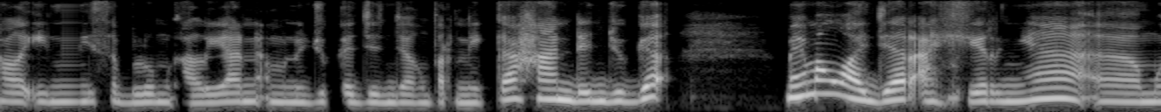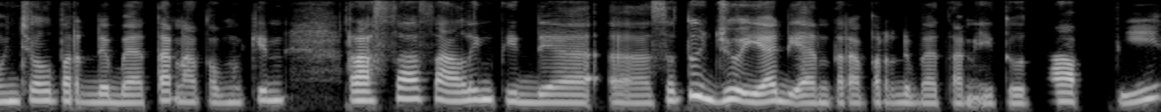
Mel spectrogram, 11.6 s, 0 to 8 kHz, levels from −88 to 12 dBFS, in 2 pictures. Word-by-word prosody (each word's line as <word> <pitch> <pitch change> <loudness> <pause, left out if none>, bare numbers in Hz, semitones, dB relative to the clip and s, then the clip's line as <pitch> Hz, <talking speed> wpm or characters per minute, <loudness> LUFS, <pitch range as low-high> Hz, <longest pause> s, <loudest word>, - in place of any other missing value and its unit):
hal 190 -1 -3
ini 185 +1 -5
sebelum 180 -1 -5
kalian 185 +4 -2
menuju 180 0 -5
ke 185 - -4
jenjang 170 -1 -5
pernikahan 230 +8 +2
dan 195 0 +3
juga 200 +8 +2 0.6
memang 345 +6 +6
wajar 230 - +6
akhirnya, 195 +4 0 0.2
eee, 190 -1 -2
muncul 195 +3 -1
perdebatan 175 0 -2
atau 180 -1 -7
mungkin 175 +6 -5 0.3
rasa 225 +4 +3
saling 225 -1 +1
tidak, 175 -5 -3
eee, 165 - -6
setuju 225 - +3
ya, 190 +1 +3
di 165 -5 -1
antara 170 +1 -5
perdebatan 165 -2 -8
itu. 160 +1 -8
Tapi 195 - -2
190 Hz, 150 wpm, -19 LUFS, 170-210 Hz, 0.6 s, memang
